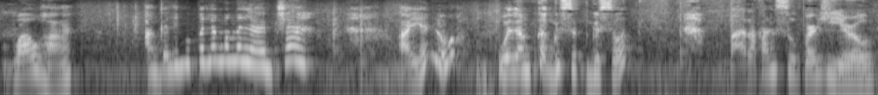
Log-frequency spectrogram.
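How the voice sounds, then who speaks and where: Chatty, lively, insistent woman. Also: high-pitched, unhurried, long pauses, slight background noise. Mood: teasing. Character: friendly, teasing, solicitous woman, insistent helper. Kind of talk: radio drama acting.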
